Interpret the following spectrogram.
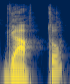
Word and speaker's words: gatto: So same as before, when it's followed by the consonant G, when it's followed by A, O, and U, so A, O, U, it's pronounced like G. So gatto, cat, gusto, taste.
